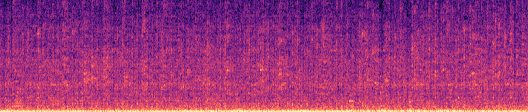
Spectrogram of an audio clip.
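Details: Freshly rebuilt black Harley Evo V-twin motor idling on an engine test stand with open exhaust: deep, even low rumble without hunting or missing; running the way it should.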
